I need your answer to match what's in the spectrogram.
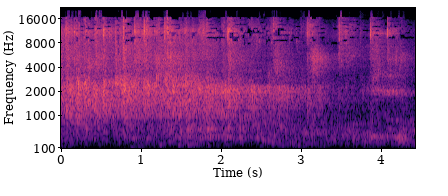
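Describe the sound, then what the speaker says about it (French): Students and spectators at a school quiz semifinal in Odienné clap in a dense, continuous burst of applause, loud and even at first, easing slightly before swelling again at the end. "Applaudissez pour moi."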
